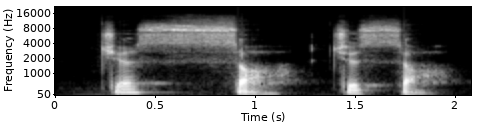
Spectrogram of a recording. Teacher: is between consonance so don't pronounce it it's silent just saw you link the S with the S link them together · the t is between consonance so don't pronounce it it's silent just saw you link the S with the S link them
